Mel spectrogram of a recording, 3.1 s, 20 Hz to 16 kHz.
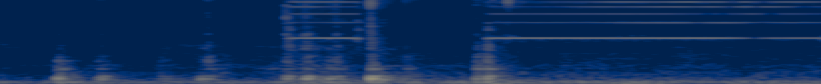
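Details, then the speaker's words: Steady high continuity-meter tone after a few probe clicks, checking the ground wiring to the line filter box and ground pin on a 1985 Pinstar Gamatron pinball machine's power supply; ground path has good continuity. "Yep, continuity is good to the filter box. Yeah, the ground wires on there good."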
